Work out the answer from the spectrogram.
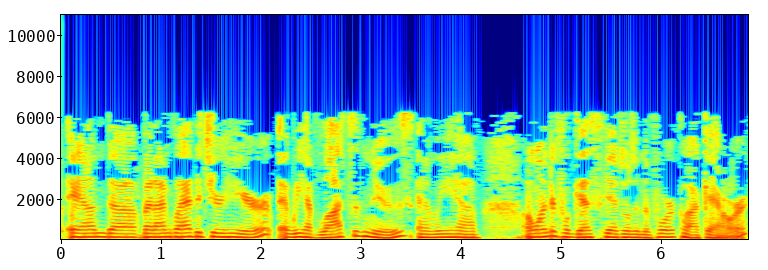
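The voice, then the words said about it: Congested voice with a cold. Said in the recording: “I have a cold”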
